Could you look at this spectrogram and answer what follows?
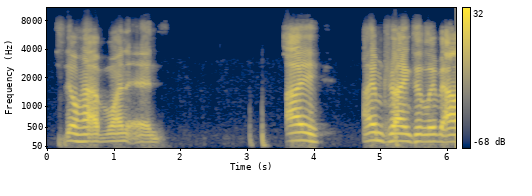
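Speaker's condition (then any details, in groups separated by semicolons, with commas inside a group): Cerebral palsy; present from birth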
